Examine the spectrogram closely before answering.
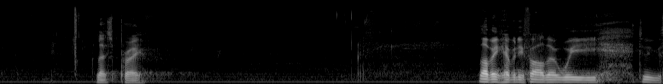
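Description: A man speaks calmly and slowly through a microphone in a large echoing hall.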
